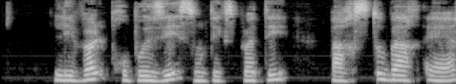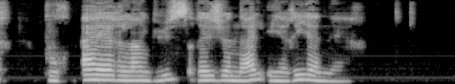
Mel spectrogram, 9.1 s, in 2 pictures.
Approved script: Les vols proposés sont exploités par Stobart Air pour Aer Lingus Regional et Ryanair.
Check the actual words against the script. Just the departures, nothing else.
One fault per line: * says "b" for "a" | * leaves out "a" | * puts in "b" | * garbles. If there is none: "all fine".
all fine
